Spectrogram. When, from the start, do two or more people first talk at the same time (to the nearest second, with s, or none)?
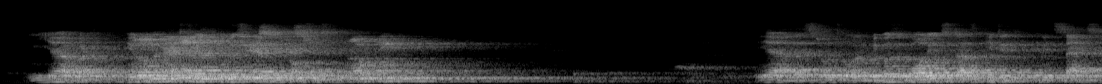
1 s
